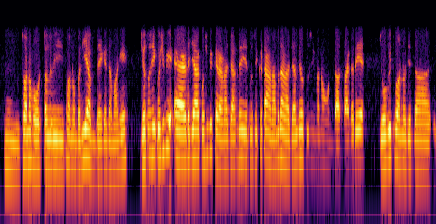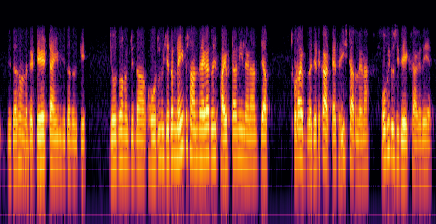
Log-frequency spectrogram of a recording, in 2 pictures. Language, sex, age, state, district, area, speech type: Punjabi, male, 18-30, Punjab, Kapurthala, urban, conversation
